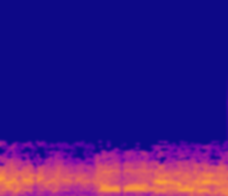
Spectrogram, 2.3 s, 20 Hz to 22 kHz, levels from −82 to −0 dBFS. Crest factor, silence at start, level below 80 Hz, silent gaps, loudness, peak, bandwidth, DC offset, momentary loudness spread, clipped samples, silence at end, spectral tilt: 12 dB; 0 s; -58 dBFS; none; -17 LUFS; -6 dBFS; 6.4 kHz; under 0.1%; 9 LU; under 0.1%; 0 s; -3 dB/octave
